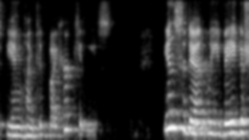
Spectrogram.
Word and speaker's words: Vega: hunted by hercules incidentally vegas should be pronounced viega or vega or wiga or something i'll never get used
